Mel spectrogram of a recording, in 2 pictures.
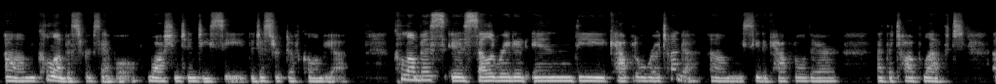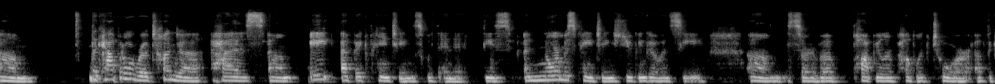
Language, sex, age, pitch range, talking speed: English, female, 30-49, 150-185 Hz, 165 wpm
